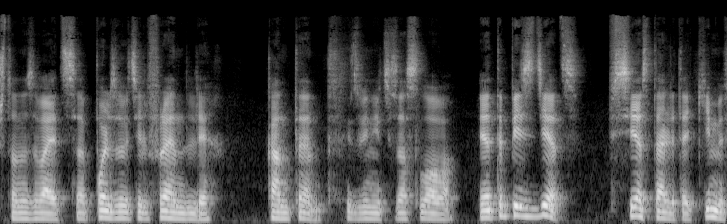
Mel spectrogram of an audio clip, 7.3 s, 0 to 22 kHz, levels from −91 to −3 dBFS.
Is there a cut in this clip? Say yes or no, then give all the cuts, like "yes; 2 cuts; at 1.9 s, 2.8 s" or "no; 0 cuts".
no; 0 cuts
